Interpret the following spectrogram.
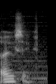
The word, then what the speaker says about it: osu!: I feel sad because I feel like it's going to go to OSU before it goes to OS, the proper pronunciation, because there's just so many people that call it OSU at that point.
